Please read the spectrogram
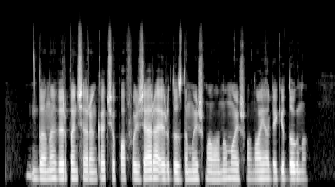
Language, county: Lithuanian, Alytus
